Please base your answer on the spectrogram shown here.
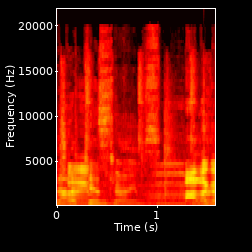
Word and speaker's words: Málaga: Malaga.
